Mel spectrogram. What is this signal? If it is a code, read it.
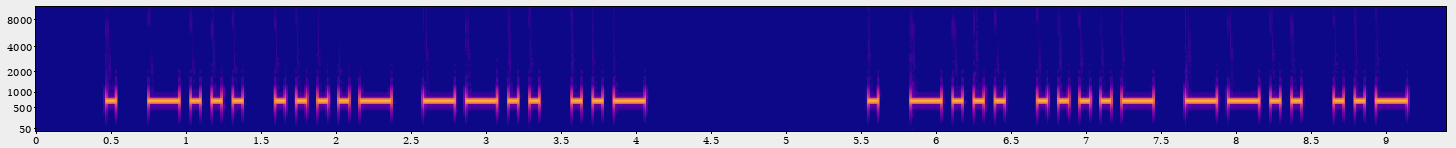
Morse code, heard as a keyed tone, about 17 wpm, 700 Hz. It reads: EB4ZU EB4ZU
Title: DXCC-100 Call Signs - 5 Characters - Repeated 2x - 17wpm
